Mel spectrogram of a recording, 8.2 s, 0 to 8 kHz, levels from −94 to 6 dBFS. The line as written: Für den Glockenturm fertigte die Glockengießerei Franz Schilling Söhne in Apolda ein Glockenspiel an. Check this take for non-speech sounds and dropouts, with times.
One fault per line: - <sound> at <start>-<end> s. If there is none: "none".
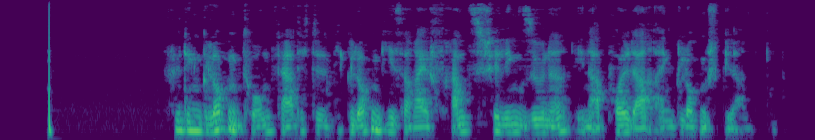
none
